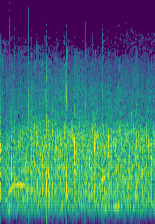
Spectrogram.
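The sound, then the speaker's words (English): A crowd gives the speaker a final round of applause, clapping steadily in a dense, continuous wash, many overlapping hand claps forming a loud, even sound with occasional sharper individual claps standing out. “Can we give the speaker one last final round of applause?”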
